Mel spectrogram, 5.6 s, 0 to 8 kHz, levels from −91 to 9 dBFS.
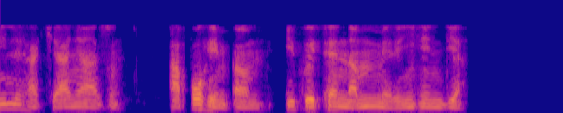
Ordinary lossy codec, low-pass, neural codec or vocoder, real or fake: AAC, 16 kbps; 7.2 kHz; none; real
